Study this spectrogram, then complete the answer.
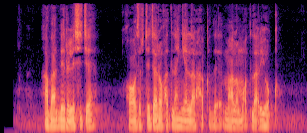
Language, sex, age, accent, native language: Uzbek, male, 25-34, Toshkent shahri, Uzbek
